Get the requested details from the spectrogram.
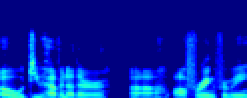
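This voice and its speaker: A man puts on a character voice at a medium pitch, talking at a fairly quick pace. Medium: actual play. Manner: hesitant, halting.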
